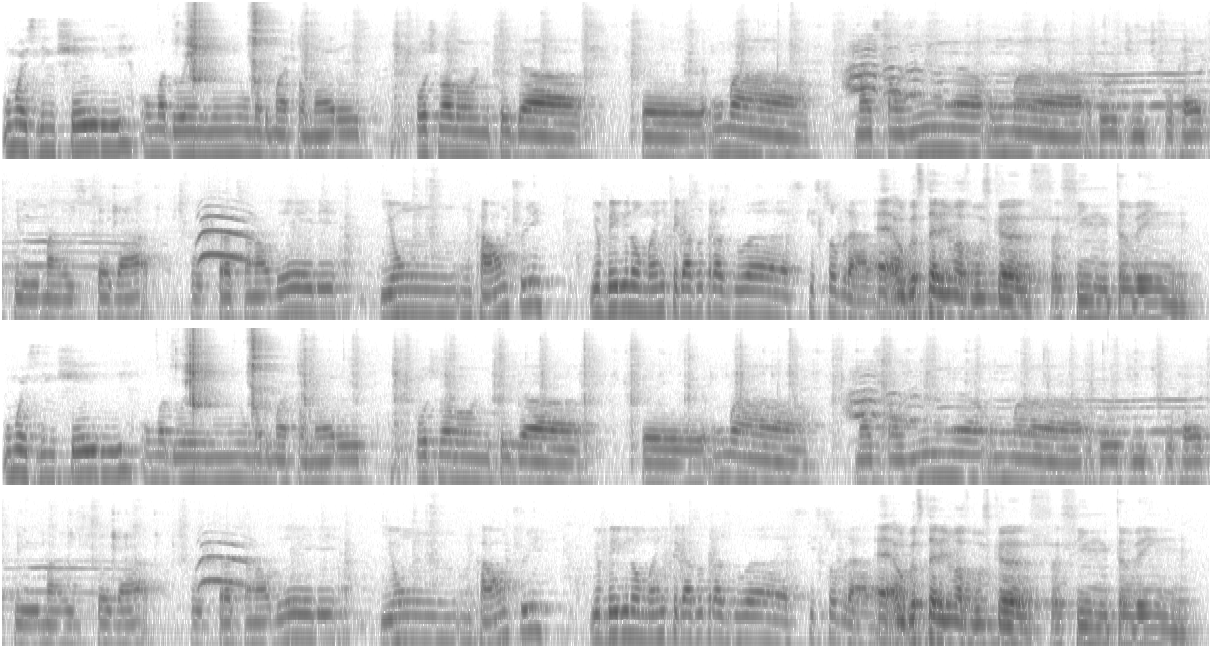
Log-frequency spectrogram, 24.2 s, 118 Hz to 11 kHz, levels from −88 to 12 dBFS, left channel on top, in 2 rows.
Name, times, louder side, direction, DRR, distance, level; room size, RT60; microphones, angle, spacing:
voice 1, 0.0-3.6 4.1-5.8 6.4-8.1 8.5-13.6 14.0-15.4 15.9-17.5 18.0-21.2, left 3 dB, 60° left, 1.0 m, -38 dB
sound 1, 1.5-14.2, right 3 dB, 60° right, 2.5 m, -49 dB
sound 2, 3.2-4.4 4.7-5.2 5.8-6.0 6.7-6.8 7.2-16.2, left 5 dB, 30° left, 0.6 m, -46 dB
voice 2, 20.8-24.0, equal, 5° left, 1.0 m, -33 dB
25.5 x 13.0 x 2.6 m
head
